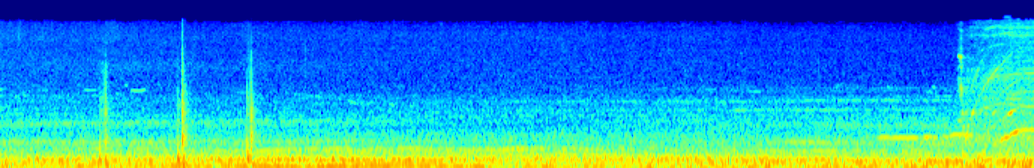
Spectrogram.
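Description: An electronic scanner hums steadily.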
